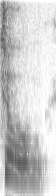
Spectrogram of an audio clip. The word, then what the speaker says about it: tomb: And why is the sound tomb? I said, it's the only word in English where the O sounds like a U.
